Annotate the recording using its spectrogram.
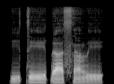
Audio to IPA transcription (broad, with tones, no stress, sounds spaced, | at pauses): i˨ t eː˨ ɗ a˨˦ s ã˨ β e˨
